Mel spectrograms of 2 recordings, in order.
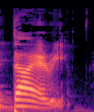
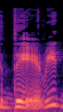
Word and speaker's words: diary: A diary. Diary, обратите внимание на произношение, оно важно, никаких dairy, dairy это молочный, а diary это дневник.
